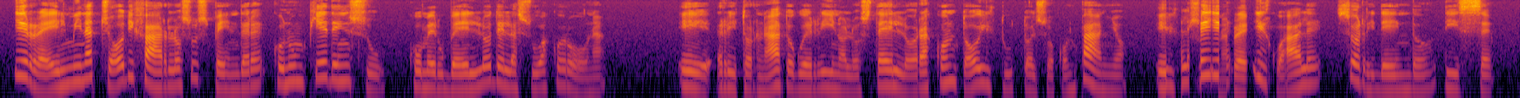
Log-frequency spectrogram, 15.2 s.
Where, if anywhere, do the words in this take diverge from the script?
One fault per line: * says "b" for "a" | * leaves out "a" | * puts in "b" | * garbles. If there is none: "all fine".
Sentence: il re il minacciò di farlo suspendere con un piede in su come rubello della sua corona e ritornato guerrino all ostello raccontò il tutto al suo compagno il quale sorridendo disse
* garbles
